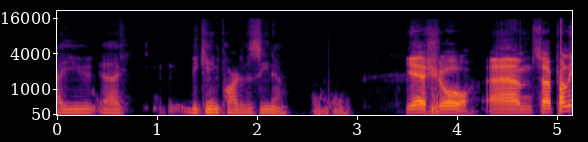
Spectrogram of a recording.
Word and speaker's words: Xeno: Am I saying it right, Xeno? Yeah, that is that's the correct name. Cool. So the floor is yours, man. Give us a little introduction and then how you became part of Xeno.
